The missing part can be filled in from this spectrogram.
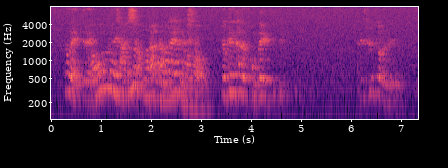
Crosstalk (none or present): present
